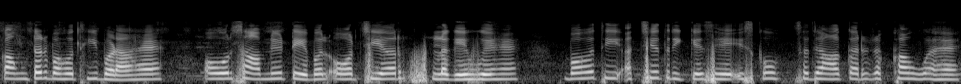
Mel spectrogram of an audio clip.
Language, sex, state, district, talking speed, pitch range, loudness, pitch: Hindi, female, Punjab, Pathankot, 150 wpm, 245-270 Hz, -16 LUFS, 255 Hz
